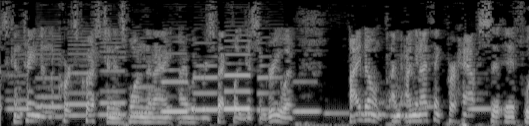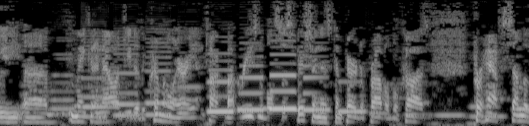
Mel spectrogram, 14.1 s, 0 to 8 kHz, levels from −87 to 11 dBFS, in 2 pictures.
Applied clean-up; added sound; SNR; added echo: classical method Wiener filter.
